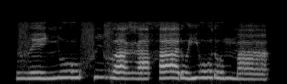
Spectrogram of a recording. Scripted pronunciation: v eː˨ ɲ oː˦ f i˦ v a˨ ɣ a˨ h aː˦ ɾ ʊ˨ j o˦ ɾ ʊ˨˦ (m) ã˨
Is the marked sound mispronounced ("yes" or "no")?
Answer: no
